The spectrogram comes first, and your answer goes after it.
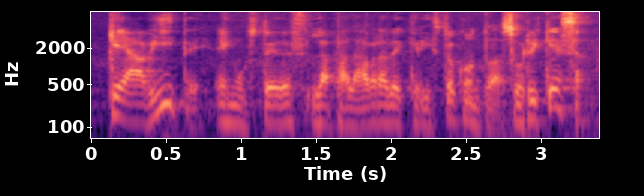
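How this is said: The stress is on "que".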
